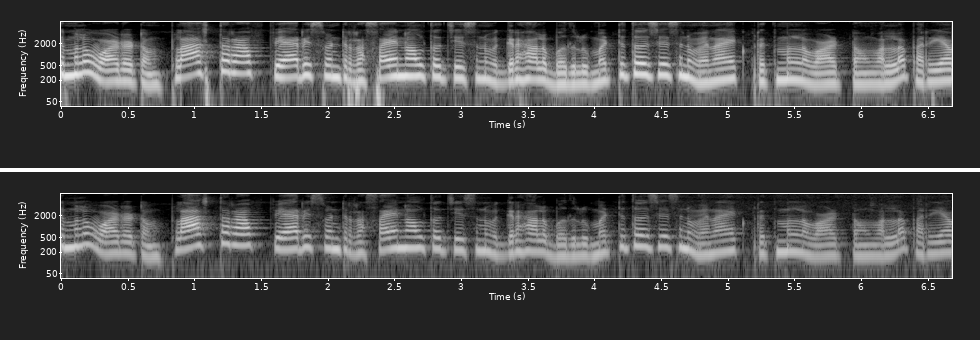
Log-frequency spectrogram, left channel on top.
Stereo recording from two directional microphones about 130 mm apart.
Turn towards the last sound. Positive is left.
turn(degrees=40)  # may be behind; listen again after turning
